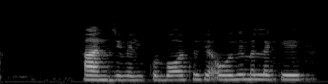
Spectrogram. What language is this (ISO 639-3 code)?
pan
